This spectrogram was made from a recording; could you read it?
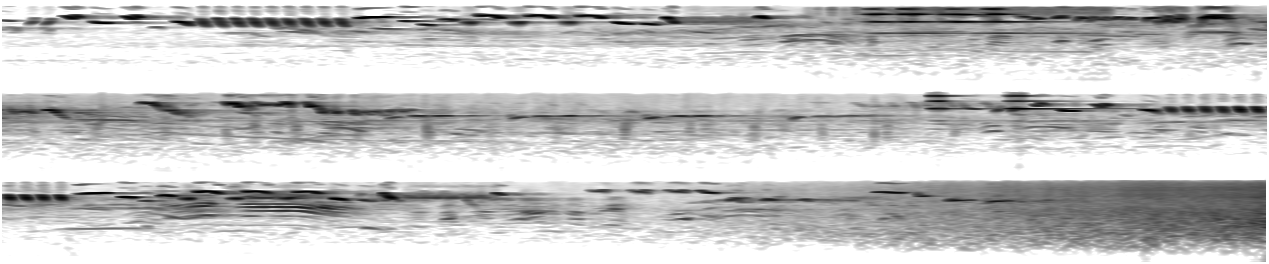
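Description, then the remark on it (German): Park ambience in Munich's English Garden, a mix of park, birds and beer garden, with lively birdsong, many layered chirps and tweets over a steady wash of background noise and faint voices, building slightly toward the end. “Also diese typische Mischung aus Park, Vögeln, Biergarten, entspanntem Zusammensein.”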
